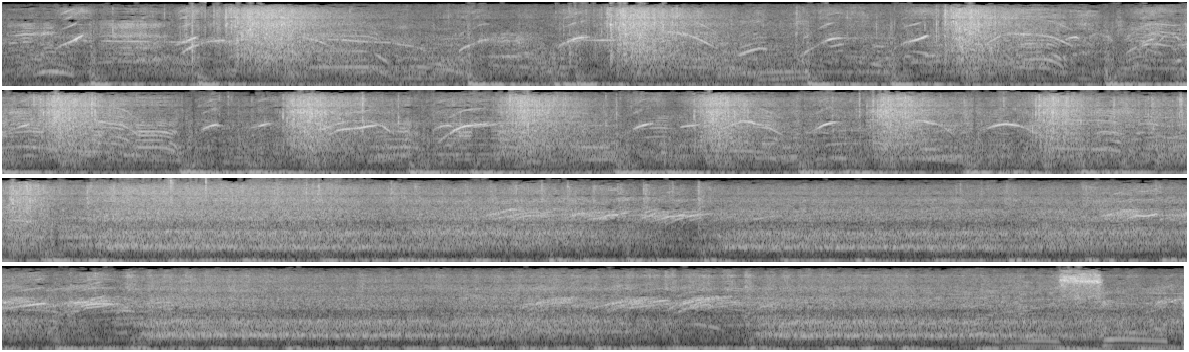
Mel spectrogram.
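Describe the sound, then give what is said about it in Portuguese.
A large crowd of fans of the green-and-white team at the Couto Pereira stadium roars the war cry "coxa, coxa, coxa" to celebrate the team's victory, loud and unbroken, with rhythmic shouted bursts at first, then a sung chant repeating in steady cycles of a few seconds. “Aqui do Couto Pereira, captando, né, o grito do torcedor alviverde de coxa, coxa, coxa, comemorando esta vitória do time alviverde.”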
